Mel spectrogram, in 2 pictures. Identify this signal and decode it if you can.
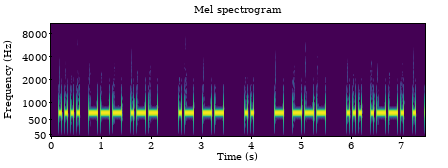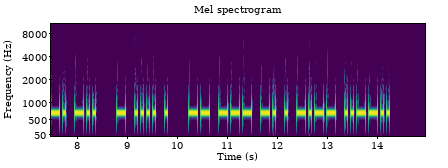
Morse code, heard as a keyed tone, about 19 wpm, 700 Hz. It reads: HOW AM I TO SPEND THE MONEY?
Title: Sentences from Top 1000 Words - Review Part 5 - 20wpm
